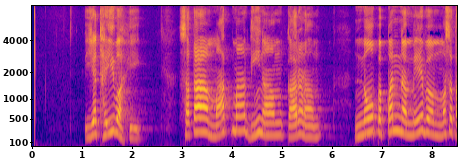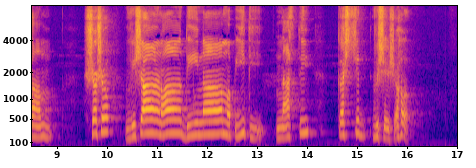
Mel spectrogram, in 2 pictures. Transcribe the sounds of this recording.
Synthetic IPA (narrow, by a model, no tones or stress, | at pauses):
jɐt̪ʰɐjʋɐhi | sɐt̪aːmaːt̪maːd̪iːnaːmkaːɾɐɳaːm | noːpɐpɐnːɐmeːʋɐmɐsɐt̪aːm | ʃɐʃɐ | ʋiʃaːɳaːd̪iːnaːmɐpiːt̪inaːst̪i | kɐʃt͡ʃit̪̚ʋiʃeːʃɐɦɐ̆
